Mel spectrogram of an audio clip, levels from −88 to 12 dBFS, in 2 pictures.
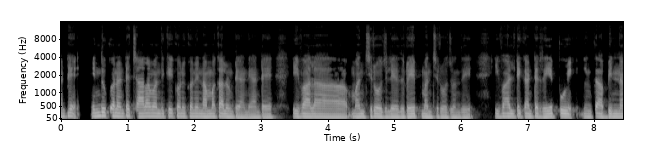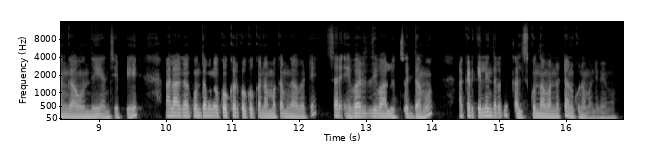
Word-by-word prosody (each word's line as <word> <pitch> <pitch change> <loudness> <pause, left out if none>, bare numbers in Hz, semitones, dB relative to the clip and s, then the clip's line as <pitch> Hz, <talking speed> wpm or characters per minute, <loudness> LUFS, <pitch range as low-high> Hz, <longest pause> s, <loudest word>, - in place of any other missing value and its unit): అంటే 130 +2 0 0.3
ఎందుకు 135 +2 +3
అనంటే, 125 0 +2
చాలామందికి 120 0 +1
కొన్ని 115 -1 +1
కొన్ని 115 -1 +1
నమ్మకాలుంటాయండి. 105 -4 0
అంటే 100 +1 -1 0.5
ఇవాళ 110 0 +2 0.6
మంచి 105 0 0
రోజు 105 -2 +2
లేదు, 100 0 +1
రేపు 110 0 +2
మంచి 100 +1 -1
రోజుంది. 95 -1 -2 0.5
ఇవాల్టికంటే 110 0 0
రేపు 110 +2 +2 0.4
ఇంకా 110 +2 0
భిన్నంగా 105 -1 +2
ఉంది 100 +2 +1
అని 100 0 -3
చెప్పి, 100 0 -3 0.5
అలాగా 135 0 +3
కొంతమంది 135 -1 +2
ఒక్కొక్కరికి 135 0 +2
ఒక్కొక్క 125 0 -2
నమ్మకం 110 +1 -1
గాబట్టి, 105 - -2 0.3
సరే 135 -1 +1
ఎవరిది 120 +1 +2
వాళ్ళు 110 -2 +2
ఇ - - -16
చేద్దాము 105 - +1 0.5
అక్కడికెళ్ళిన 140 -1 +2
తర్వాత 125 +6 -3
కలుసుకుందామన్నట్టు 110 - 0
అనుకున్నామండి 85 -6 -5
మేము. 80 0 -11
110 Hz, 135 wpm, -23 LUFS, 100-120 Hz, 0.6 s, ఎందుకు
